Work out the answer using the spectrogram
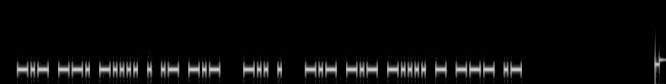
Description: Morse code, heard as a keyed tone, about 34 wpm, 700 Hz. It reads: KG6EAK DE KK6TOA
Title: USA Callsign DE Callsign - 6 Characters - 35wpm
